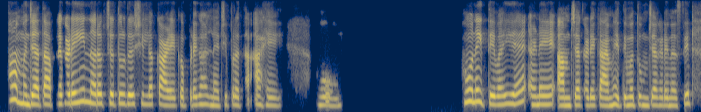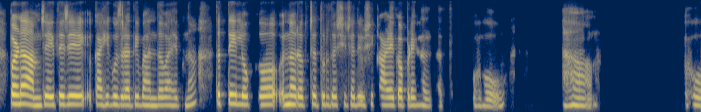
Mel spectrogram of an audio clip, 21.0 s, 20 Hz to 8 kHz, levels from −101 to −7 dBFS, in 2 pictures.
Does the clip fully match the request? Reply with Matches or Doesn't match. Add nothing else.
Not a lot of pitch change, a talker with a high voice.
Matches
